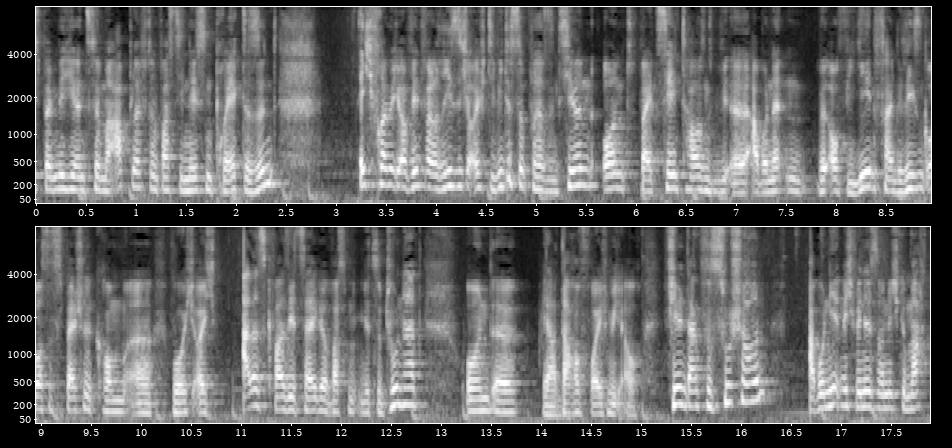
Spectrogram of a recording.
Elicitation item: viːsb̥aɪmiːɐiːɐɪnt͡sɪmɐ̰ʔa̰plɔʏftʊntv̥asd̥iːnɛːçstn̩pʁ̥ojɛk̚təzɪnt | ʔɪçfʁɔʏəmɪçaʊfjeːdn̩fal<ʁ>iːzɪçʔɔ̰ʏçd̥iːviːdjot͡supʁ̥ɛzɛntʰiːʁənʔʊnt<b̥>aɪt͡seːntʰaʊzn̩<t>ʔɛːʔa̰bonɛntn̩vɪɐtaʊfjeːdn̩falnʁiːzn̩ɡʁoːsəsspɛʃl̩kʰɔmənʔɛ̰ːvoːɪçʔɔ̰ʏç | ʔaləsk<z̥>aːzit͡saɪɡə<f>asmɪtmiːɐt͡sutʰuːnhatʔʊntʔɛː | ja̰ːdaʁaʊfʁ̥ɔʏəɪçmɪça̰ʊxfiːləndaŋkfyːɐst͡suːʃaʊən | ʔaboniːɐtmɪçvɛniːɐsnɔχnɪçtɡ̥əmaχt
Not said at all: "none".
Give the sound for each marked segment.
ʁ, b̥, t, v̥, v

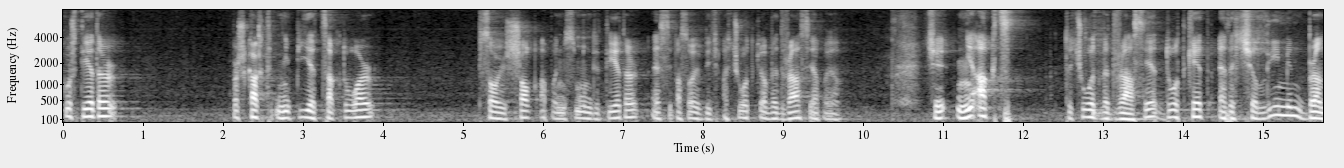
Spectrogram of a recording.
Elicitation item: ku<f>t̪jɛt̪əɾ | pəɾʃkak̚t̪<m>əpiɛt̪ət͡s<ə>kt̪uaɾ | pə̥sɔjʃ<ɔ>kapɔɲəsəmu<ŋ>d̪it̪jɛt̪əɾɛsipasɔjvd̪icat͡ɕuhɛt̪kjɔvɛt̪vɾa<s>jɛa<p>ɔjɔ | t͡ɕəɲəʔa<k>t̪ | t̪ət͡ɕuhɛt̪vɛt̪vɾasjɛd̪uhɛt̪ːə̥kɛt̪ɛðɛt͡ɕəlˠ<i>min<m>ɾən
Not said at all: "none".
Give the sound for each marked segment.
ʃ, ɲ, a, ɔ, n, s, p, k, i, b

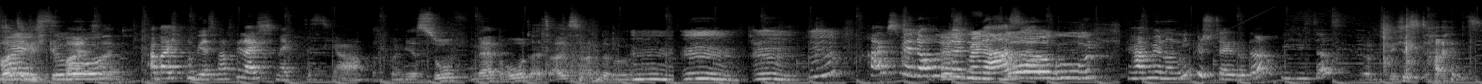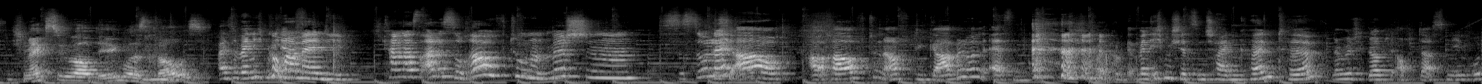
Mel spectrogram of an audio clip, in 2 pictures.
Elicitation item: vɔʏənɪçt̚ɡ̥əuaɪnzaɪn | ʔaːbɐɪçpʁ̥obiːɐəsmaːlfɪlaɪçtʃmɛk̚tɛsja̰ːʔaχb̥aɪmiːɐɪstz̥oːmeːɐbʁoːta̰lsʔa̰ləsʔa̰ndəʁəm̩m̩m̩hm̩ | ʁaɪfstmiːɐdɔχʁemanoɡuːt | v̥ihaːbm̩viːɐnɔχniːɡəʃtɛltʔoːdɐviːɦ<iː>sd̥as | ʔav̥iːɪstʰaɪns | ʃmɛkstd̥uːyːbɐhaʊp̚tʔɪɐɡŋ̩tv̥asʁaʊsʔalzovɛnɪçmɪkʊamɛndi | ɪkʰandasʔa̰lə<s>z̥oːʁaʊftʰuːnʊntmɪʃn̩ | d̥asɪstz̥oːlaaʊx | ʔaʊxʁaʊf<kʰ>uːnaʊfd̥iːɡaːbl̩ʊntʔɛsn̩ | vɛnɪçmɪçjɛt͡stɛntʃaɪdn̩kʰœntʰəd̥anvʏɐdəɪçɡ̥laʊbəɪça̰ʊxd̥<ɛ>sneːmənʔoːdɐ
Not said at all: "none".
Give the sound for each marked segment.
iː, s, tʰ, a

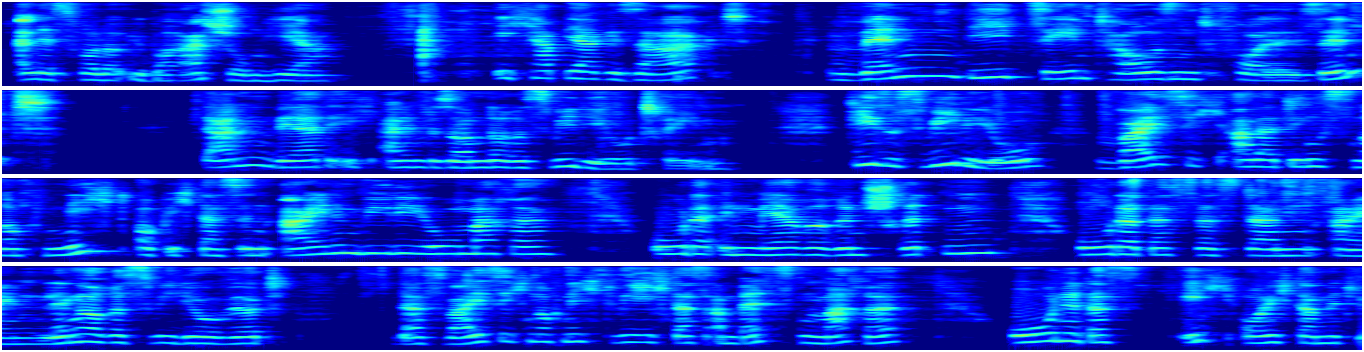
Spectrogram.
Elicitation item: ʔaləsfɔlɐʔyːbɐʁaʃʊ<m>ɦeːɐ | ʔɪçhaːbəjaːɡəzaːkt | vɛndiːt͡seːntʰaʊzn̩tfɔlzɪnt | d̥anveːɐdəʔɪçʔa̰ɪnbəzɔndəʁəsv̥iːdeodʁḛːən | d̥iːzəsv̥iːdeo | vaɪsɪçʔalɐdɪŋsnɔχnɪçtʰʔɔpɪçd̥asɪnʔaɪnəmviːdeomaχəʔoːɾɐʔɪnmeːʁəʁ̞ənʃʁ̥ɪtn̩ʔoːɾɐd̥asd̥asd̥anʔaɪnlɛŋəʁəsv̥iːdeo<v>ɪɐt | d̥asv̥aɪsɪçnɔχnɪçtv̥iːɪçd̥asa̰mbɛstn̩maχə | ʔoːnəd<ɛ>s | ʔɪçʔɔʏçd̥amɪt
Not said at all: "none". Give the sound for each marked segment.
ŋ, v, a

